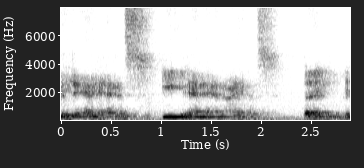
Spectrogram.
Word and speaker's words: Ennis: My name is Dan Ennis, E-N-N-I-S. Thank you. It rhymes with tennis, not other words.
